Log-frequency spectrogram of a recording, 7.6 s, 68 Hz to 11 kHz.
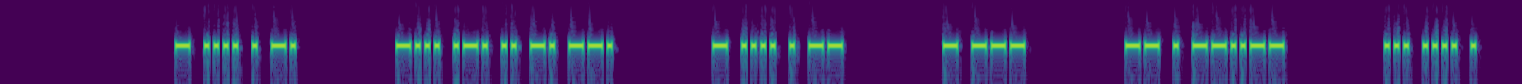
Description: Morse code, heard as a keyed tone, about 50 wpm, 700 Hz. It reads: THEN BRING THEM TO ME, SHE
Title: 3x Word-Spacing - Sentences from Top 500 Words - 50wpm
